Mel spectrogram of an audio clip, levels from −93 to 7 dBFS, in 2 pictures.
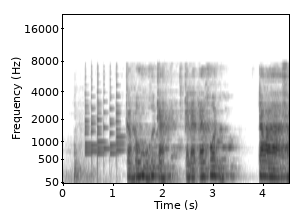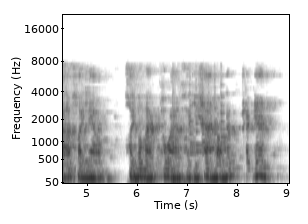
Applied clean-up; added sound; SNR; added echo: classical method WPE with log-MMSE.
